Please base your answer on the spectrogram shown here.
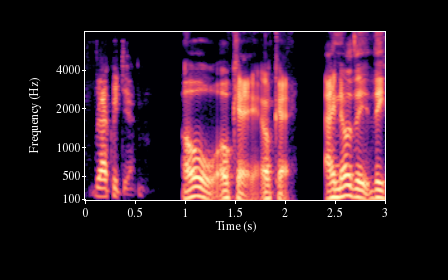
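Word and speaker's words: Racdym: Rakdim? It's Rakudim.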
